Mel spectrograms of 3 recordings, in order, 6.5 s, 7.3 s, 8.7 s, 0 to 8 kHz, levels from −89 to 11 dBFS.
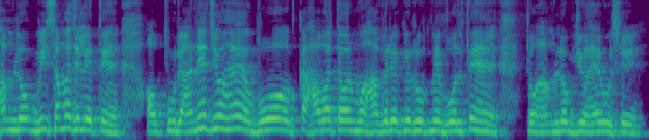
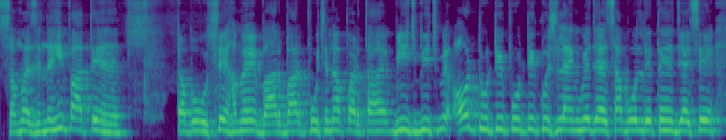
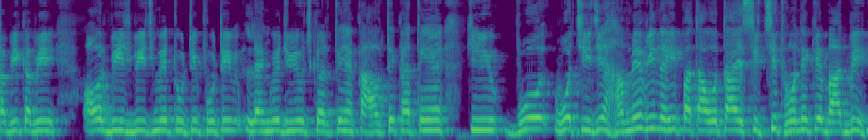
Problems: none marked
